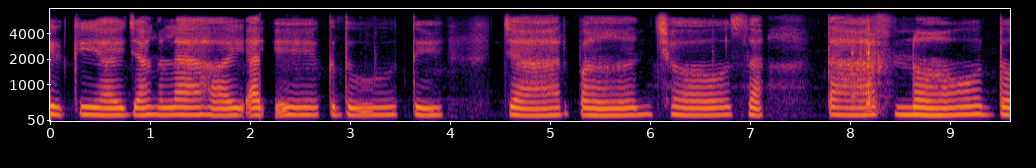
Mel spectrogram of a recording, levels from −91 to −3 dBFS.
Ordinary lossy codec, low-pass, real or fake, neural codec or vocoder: none; 7.2 kHz; real; none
